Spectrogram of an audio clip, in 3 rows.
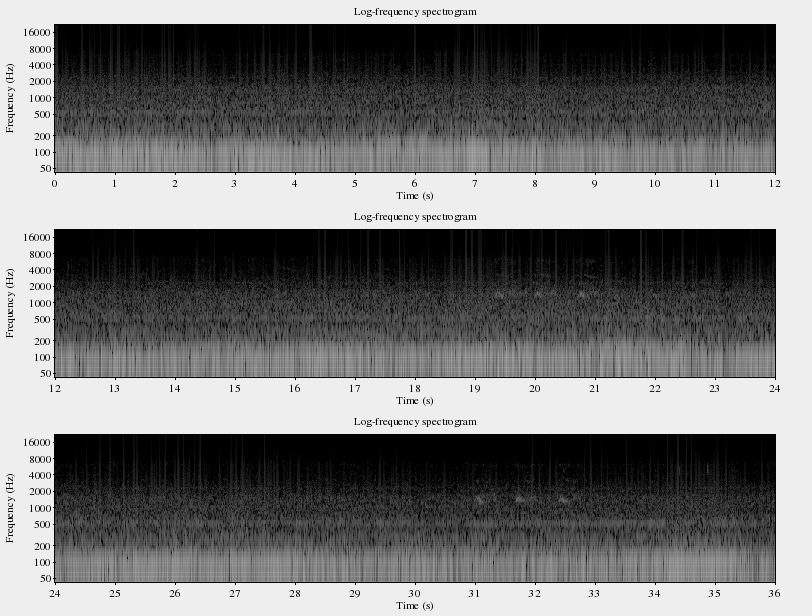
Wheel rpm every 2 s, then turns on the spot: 0, 0, 0, 0, 0, 0, 0, 0, 0, 0, 0, 0, 0, 0, 0, 0, 0, 0.
none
